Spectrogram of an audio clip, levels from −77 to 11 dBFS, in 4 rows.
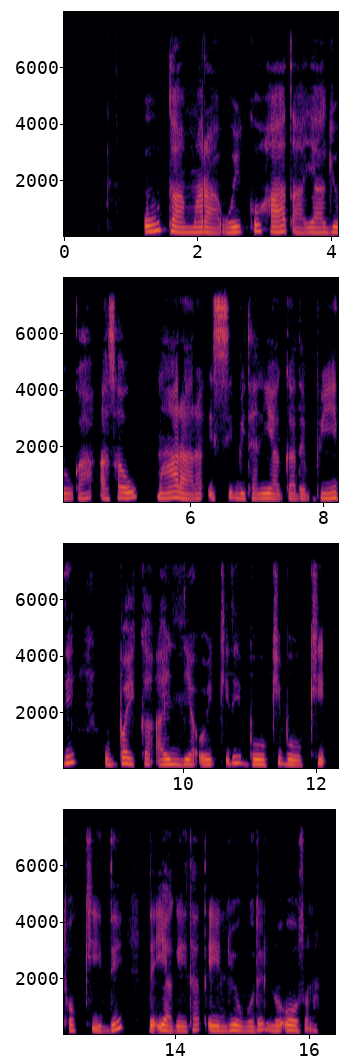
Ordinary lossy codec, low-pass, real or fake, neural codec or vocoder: Opus, 64 kbps; 7.2 kHz; real; none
